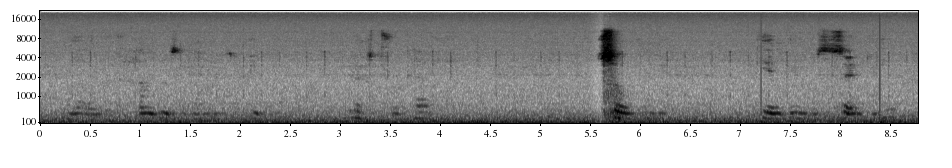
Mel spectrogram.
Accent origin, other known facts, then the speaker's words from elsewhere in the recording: Oslo, Norway; English is a second language; moved away as an adult; I was born in Norway, in Oslo, or the city. I went to school there and had a couple of office jobs after I graduated from school.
